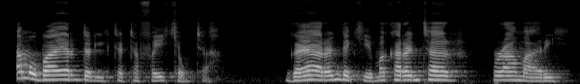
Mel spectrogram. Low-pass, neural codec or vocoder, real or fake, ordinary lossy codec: none; none; real; none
